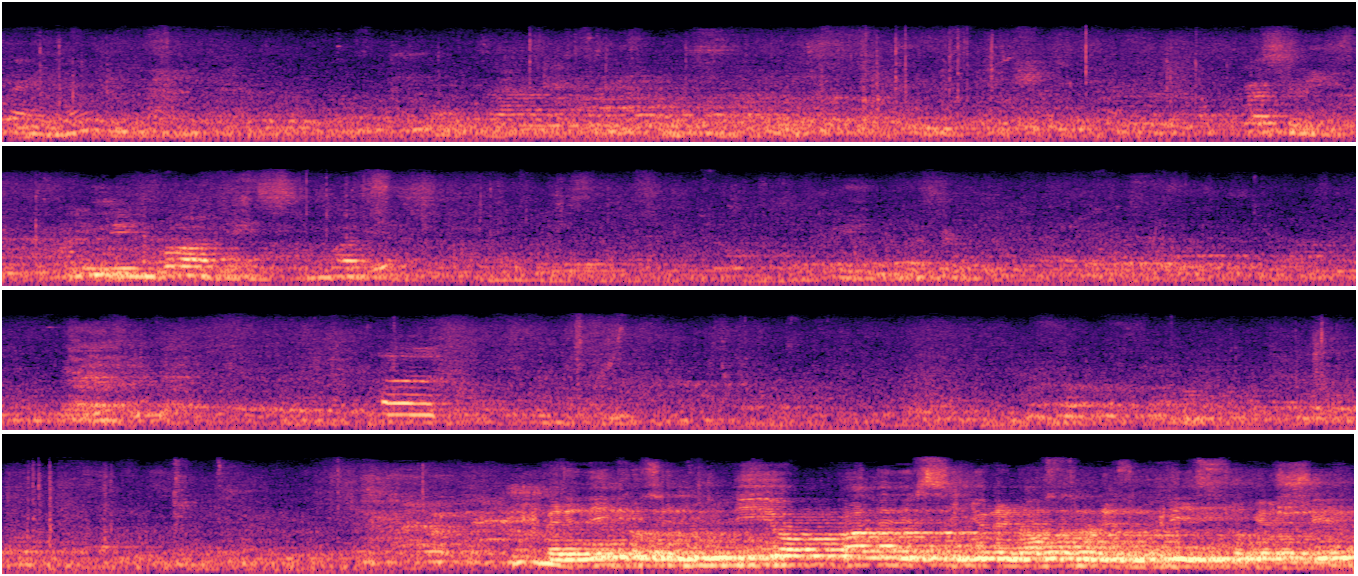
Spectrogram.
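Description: A crowd of people murmurs and talks quietly in a large echoing hall.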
